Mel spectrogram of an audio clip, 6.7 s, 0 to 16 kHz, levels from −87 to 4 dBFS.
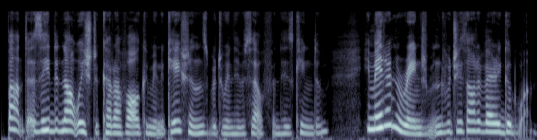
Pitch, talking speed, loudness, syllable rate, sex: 220 Hz, 240 wpm, -22 LUFS, 6.5 syllables/s, female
